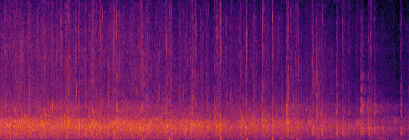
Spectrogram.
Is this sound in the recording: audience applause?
yes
